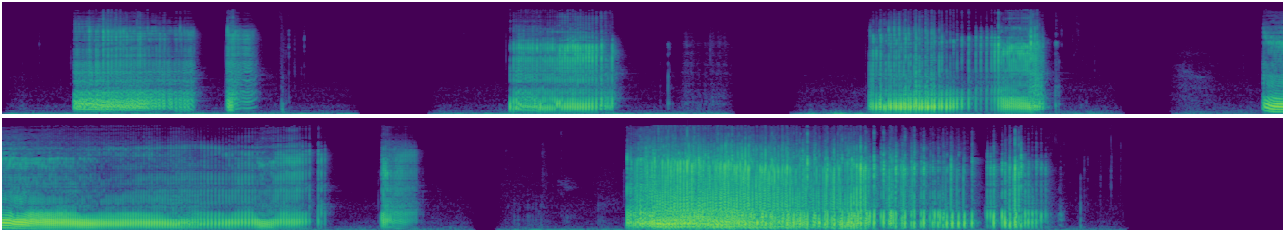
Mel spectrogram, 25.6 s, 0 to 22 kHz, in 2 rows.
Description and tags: Farts, loud and obnoxious x5
Recorded on Zoom H4n.
5 comically loud and obnoxious fart noises suitable for scatological humour.
crap, shit, humor, poo, obnoxious, scatological, humour, poop, comedy, trump, loud, farts, funny, scat, fart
